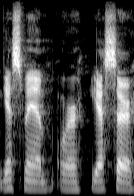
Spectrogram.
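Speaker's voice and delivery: ordinary delivery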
